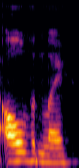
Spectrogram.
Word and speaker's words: Alvanley: They say it Alvanley. Alvanley. To all the members, it's Alvanley Cricket Club. Yeah. This is the pronunciation.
